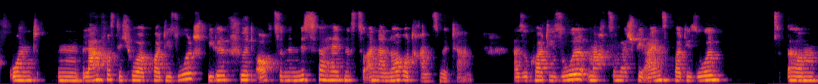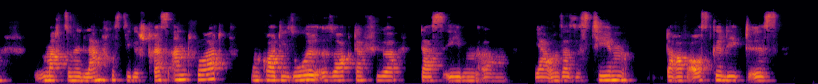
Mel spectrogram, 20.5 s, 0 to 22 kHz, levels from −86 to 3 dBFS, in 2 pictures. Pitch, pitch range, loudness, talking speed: 195 Hz, 185-205 Hz, -24 LUFS, 115 wpm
